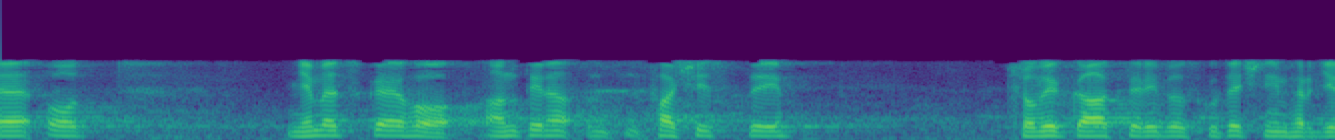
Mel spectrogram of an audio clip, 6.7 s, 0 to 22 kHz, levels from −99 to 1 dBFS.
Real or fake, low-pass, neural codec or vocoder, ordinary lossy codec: fake; 3.6 kHz; autoencoder, 48 kHz, 128 numbers a frame, DAC-VAE, trained on Japanese speech; MP3, 24 kbps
